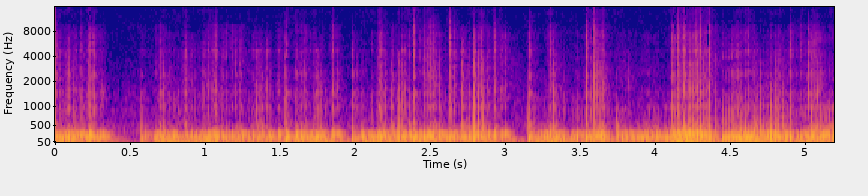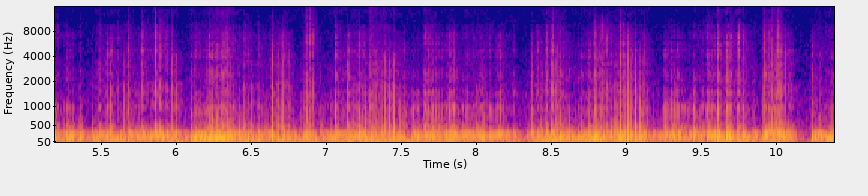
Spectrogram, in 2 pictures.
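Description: Long black plastic claw nails scratch across a hollow steel mesh microphone grille, producing a dense, continuous rasping texture that is heavy in the low end with a rumbling body. The scratching runs nearly without pause, dipping briefly to near silence at a few moments before resuming at the same steady level.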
